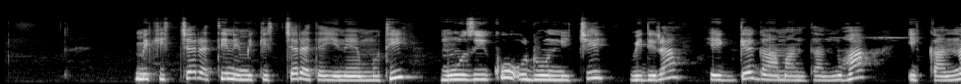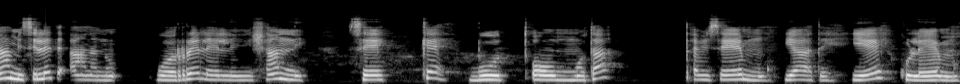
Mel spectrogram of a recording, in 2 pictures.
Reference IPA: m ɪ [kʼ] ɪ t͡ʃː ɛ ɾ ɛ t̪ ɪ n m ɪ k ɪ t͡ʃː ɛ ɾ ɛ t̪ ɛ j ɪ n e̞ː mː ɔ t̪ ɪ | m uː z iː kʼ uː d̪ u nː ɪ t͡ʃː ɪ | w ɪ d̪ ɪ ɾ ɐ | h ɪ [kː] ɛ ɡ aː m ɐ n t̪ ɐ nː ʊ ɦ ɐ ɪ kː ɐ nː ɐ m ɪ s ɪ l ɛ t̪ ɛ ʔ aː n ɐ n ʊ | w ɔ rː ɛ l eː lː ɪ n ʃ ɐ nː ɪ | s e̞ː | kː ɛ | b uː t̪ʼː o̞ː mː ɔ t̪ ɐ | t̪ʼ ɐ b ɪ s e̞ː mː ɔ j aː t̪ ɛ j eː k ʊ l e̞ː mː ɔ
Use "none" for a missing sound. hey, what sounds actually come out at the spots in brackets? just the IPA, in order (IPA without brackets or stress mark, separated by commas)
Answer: k, ɡː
